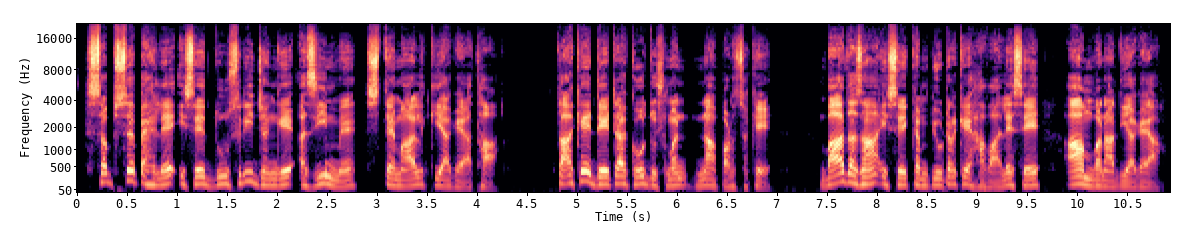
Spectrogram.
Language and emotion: Urdu, neutral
